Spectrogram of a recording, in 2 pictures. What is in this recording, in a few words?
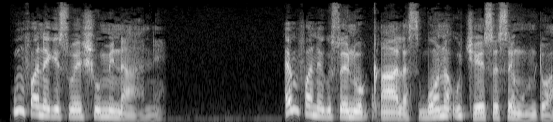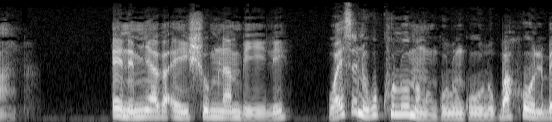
zulu bible; good news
